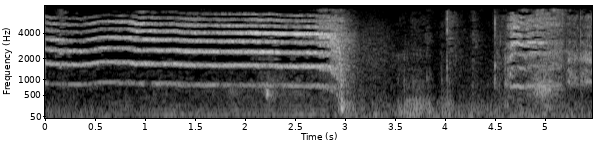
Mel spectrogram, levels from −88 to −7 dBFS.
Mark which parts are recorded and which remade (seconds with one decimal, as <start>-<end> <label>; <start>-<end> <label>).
0.0-0.7 recorded; 0.7-3.1 remade; 3.1-5.5 recorded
